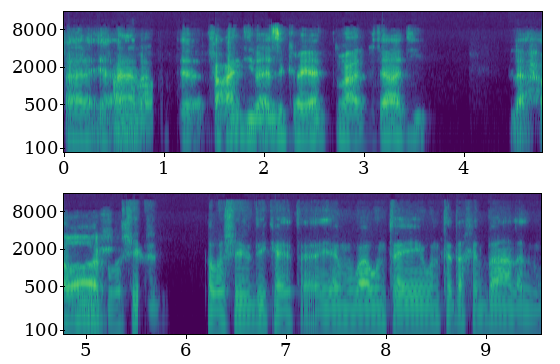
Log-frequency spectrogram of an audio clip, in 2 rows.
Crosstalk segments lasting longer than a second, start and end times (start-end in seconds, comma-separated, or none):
none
